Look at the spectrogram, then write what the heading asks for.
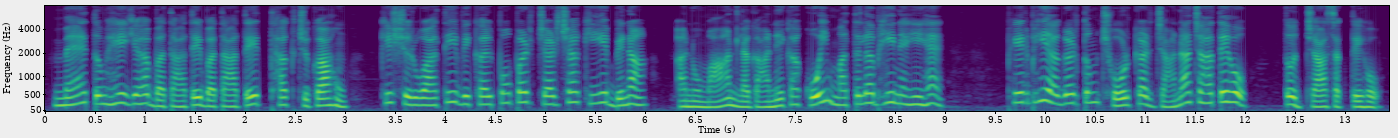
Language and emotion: Hindi, disgusted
